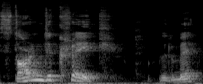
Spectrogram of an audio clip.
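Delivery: put-on clumsy, failed British accent. Quoting the words of Mark Hebden, attempting a bad Mark Hebden British accent. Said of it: "I can't do the British accent".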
